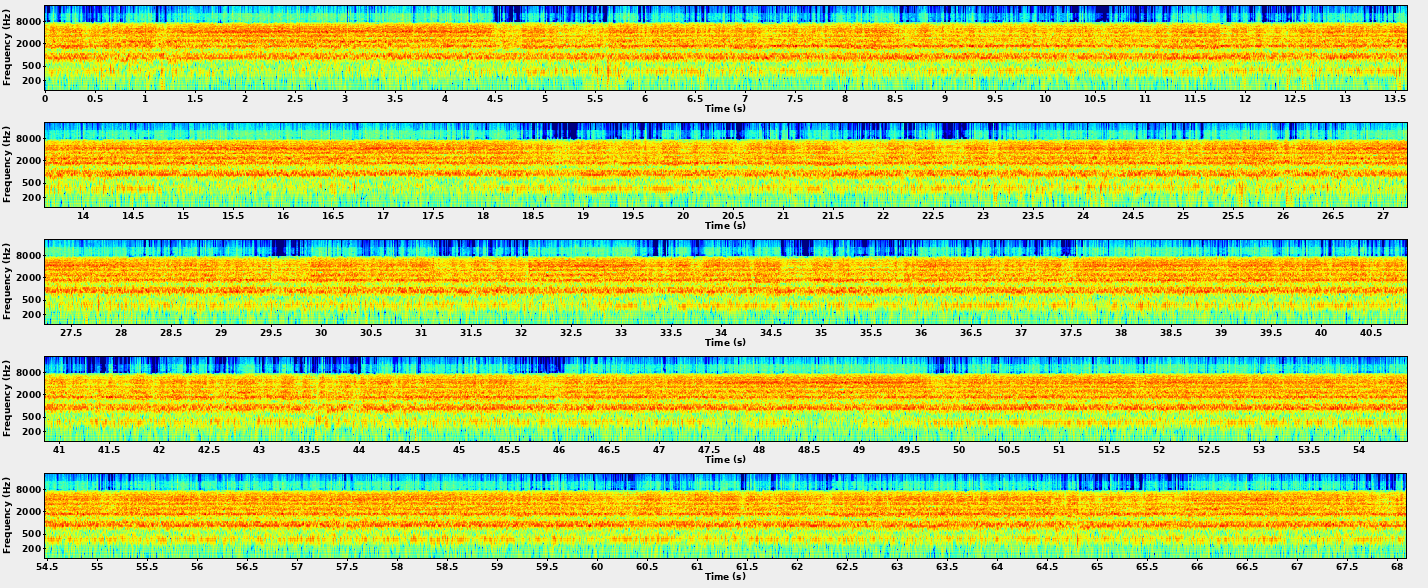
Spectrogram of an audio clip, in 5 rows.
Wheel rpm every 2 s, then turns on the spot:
220, 210, 220, 230, 230, 220, 230, 220, 220, 230, 230, 230, 230, 230, 230, 230, 230, 230, 230, 230, 230, 220, 210, 230, 230, 230, 230, 230, 230, 230, 230, 220, 210, 230.
none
